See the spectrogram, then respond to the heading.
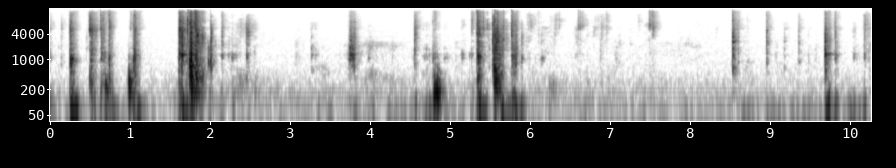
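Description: A utility knife blade scrapes a hand-held, palm-sized oval bar of old, hardened, cream-coloured soap with a brown rancid rind, curling off dry, crumbly shavings. The result is a loose, irregular series of short, dry, crunchy scrapes with bright edges and almost no ring. The solid bar gives a crisp crackle with each pass.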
